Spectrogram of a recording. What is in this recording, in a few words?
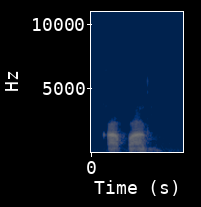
"kapan", Aneityum; fish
